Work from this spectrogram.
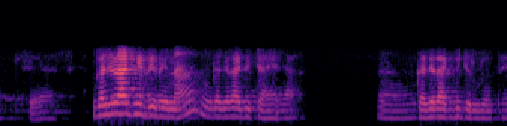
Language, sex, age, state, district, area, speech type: Hindi, female, 30-45, Uttar Pradesh, Varanasi, urban, conversation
